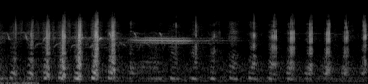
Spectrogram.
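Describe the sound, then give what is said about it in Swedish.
A male northern lapwing's rhythmic wing sounds during its spring courtship flight: a steady run of soft, muffled, almost barking beats, about four per second, with a brief thin whistle partway through. “Under uppvaktningsflykten på våren låter hanen inte bara med näbben, så där gnälligt och halvgalet som vi tagit upp i fågelsånglektion 43, utan också med vingarna, mycket taktfast och liksom lite dovt skällande nästan.”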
